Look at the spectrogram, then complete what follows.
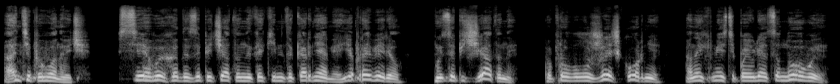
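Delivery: out of breath, high and urgent; urgent panting report. A narrator's reading. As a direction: gasp out the report after running. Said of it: "задыхаясь, выпалил прибежавший боец".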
